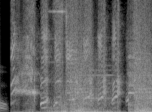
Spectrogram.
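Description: Loud laughter from many people, breaking in suddenly just after the start and going on as a dense mass of overlapping laughs.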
